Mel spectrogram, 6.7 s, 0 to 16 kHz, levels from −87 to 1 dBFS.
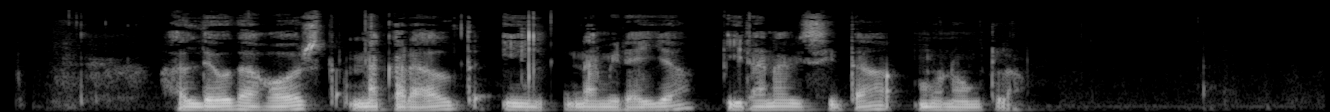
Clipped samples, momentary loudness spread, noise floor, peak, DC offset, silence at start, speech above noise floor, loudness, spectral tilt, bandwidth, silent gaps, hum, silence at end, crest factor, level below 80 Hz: under 0.1%; 8 LU; -71 dBFS; -4 dBFS; under 0.1%; 0.8 s; 47 dB; -25 LUFS; -6 dB/octave; 10.5 kHz; none; none; 1.55 s; 22 dB; -50 dBFS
